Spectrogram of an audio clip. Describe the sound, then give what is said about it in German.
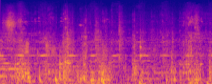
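Galloping horse hooves as a rider charges toward the player in a video game, rapid thudding beats in a loud, busy mix. “Da kommt ein Reiter auf einem Pferd. Der kommt direkt auf uns zu.”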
